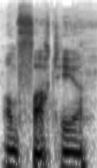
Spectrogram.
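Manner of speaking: low, hushed realisation; quiet acted dread. Host acts out being stuck in awkward situation, hushed dread. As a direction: say it under your breath, sinking. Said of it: "Real awkward situations where you're like".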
